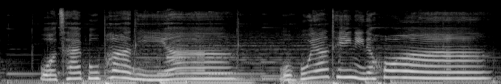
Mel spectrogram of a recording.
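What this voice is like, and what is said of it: Cheeky, mocking child's voice. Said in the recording (Chinese): “他用嬉皮笑脸的声音说”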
